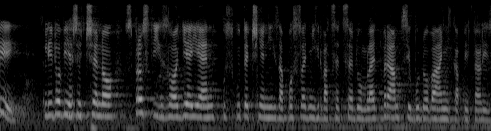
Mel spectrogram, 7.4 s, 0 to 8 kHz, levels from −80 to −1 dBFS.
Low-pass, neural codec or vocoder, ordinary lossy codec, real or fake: 7.2 kHz; none; Opus, 64 kbps; real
